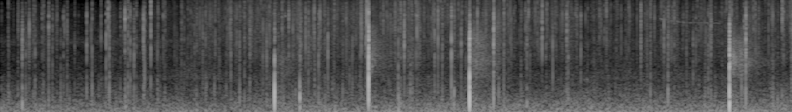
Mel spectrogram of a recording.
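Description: Small driftwood campfire crackling: irregular sharp pops and snaps, four of them louder than the rest, over a faint steady hiss.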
